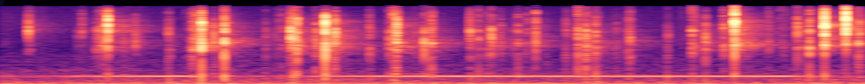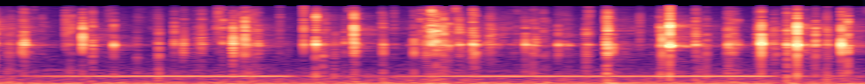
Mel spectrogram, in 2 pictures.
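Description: Long nails scrape a solid blue bar of soap with a grooved edge, held in the hands, sending shavings falling. Dense, crisp, bright scratching clicks come in quick irregular bursts over a faint steady hum and a thin mid-pitched tone.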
